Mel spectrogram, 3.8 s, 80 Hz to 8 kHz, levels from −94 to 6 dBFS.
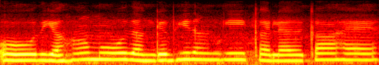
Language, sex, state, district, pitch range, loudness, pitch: Hindi, female, Maharashtra, Gondia, 230-255 Hz, -14 LUFS, 245 Hz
